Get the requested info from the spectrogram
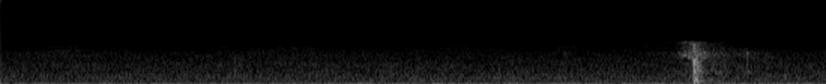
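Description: Slowed-down sound of a golf iron striking the ball on an approach shot: a low, steady rumble, then one dull strike about three and a half seconds in, with a short ring after it.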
